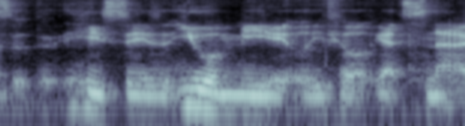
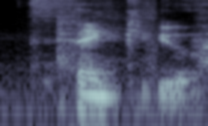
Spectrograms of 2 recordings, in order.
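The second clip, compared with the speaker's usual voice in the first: grudging tone, quieter; 6 dB quieter than usual. Voicing a goblin thanking for rations: begrudging tone. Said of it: "he says with, like, a bit of a begrudging tone".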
